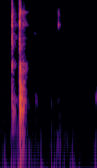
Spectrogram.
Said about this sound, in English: So I'm just going to click no.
